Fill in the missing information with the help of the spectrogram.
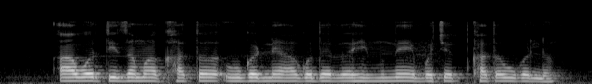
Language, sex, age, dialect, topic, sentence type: Marathi, male, 31-35, Northern Konkan, banking, statement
